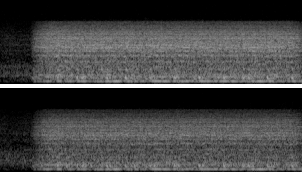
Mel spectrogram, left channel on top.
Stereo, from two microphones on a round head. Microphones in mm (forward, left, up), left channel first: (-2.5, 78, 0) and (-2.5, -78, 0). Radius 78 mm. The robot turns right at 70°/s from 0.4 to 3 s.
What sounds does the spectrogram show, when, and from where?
Only background noise.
